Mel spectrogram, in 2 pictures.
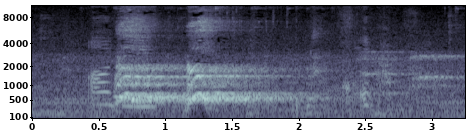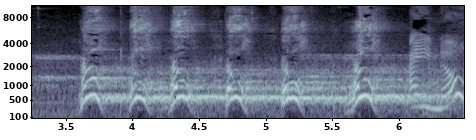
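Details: Piper the dog talking a lot, holding a flat, droning, vocal note. A softer pause follows, then a burst of rapid, curved yips rides over the continuing howl-like tone.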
